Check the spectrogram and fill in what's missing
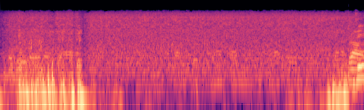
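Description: Bukuan Falls waterfall in North Cotabato, heard as a steady, dense rushing roar of falling water, with brief voices near the start and end.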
